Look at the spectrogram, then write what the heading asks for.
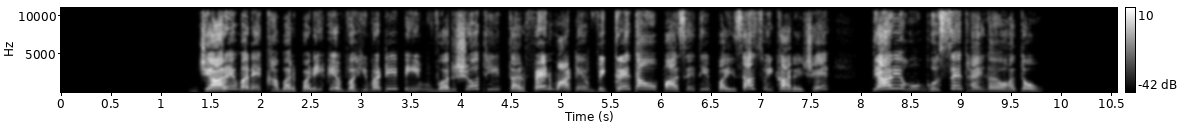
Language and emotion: Gujarati, angry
